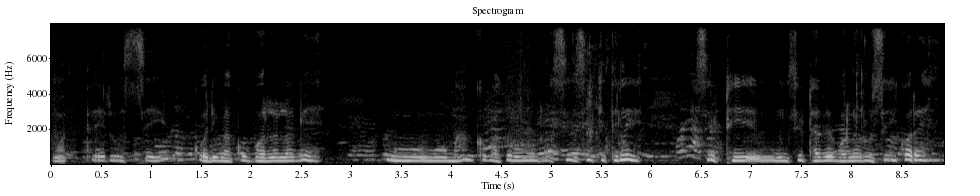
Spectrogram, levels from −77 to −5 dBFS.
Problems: none marked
